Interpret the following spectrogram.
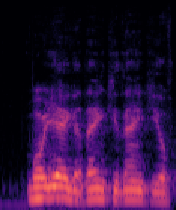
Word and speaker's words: Boyega: is it boyo I always say his last name wrong boyega thank you thank you of course Jamie Foxx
